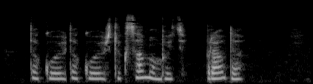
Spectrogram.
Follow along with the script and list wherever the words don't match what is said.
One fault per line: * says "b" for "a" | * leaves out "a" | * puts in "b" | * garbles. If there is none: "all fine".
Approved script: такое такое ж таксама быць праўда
all fine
